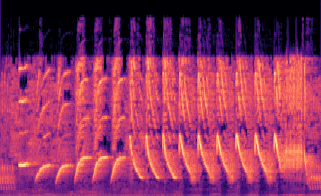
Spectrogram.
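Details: Lure song of a canary, meant to trigger young birds into singing: a quick run of upward-curving whistled notes turning into rapid downward-sliding sweeps, evenly repeated several times a second, closing with a buzzy burst.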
